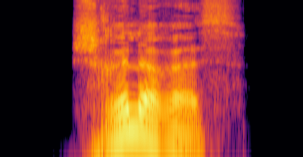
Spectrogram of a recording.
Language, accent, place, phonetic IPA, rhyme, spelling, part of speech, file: German, Germany, Berlin, [ˈʃʁɪləʁəs], -ɪləʁəs, schrilleres, adjective, De-schrilleres.ogg
- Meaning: strong/mixed nominative/accusative neuter singular comparative degree of schrill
